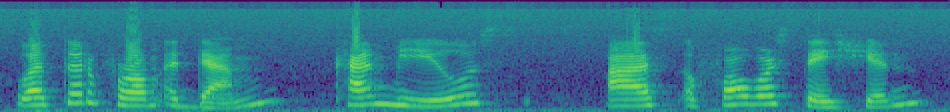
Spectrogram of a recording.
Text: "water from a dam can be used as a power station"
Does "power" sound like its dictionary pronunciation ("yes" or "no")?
no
